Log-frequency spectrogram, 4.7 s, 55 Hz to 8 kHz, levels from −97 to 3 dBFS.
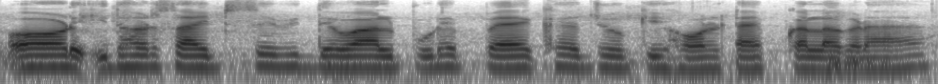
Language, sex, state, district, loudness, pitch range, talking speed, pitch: Hindi, male, Bihar, West Champaran, -19 LUFS, 140-150 Hz, 215 wpm, 145 Hz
